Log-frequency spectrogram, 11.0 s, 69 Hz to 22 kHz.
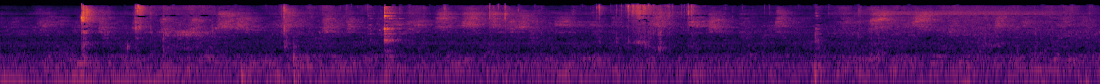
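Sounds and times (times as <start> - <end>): chewing fried meat: 4.5 - 7.4.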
